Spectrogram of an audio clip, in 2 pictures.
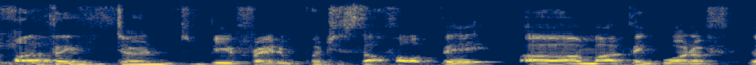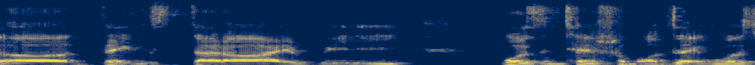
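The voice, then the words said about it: Zimbabwean accent. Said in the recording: “you have a different accent. Where are you from?... Zimbabwe”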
